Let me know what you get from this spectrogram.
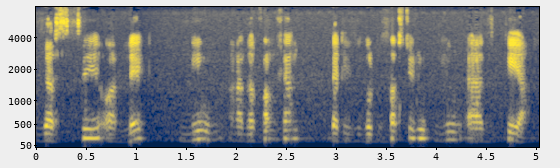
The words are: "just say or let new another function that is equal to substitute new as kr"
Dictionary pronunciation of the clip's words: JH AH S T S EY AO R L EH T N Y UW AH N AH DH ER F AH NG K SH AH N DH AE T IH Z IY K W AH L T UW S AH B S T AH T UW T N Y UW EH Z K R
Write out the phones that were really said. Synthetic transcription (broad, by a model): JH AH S S EY AO R L EH T N Y UW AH N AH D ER F AH NG K SH AH N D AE T IH Z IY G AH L T UW S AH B S T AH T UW T N Y UW EH Z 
